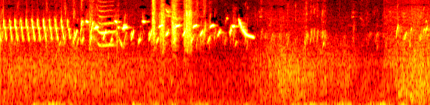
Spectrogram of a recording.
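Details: Goldfinch song opening with a fast, evenly pulsed high trill that breaks into tumbling twittered notes and buzzy phrases, then stops abruptly, leaving near silence before a faint final twitter.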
